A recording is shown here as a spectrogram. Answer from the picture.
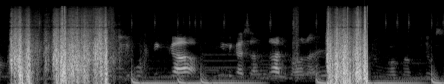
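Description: Music with deep sustained bass notes and a wavering singing voice, broken by two loud bursts of noise: one about a second long at the start and a shorter one past the three-second mark.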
